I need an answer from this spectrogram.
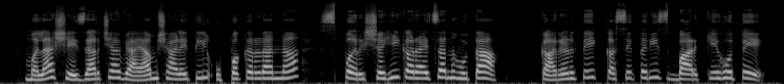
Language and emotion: Marathi, disgusted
